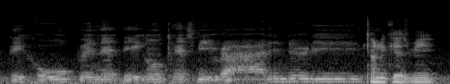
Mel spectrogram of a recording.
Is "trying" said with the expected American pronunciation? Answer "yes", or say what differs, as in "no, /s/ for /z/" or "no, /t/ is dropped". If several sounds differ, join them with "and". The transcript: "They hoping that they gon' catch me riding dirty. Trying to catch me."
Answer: no, /ɹ/ is dropped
